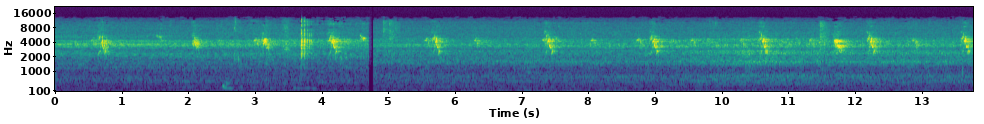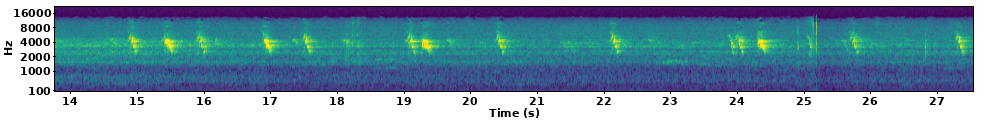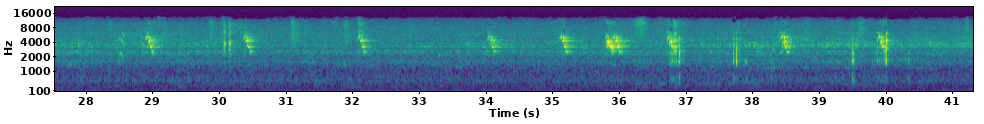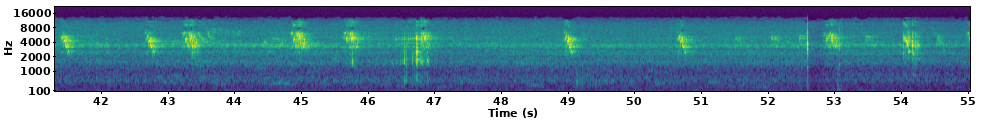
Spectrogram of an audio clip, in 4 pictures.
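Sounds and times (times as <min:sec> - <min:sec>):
faint outdoor hiss: 0:00.0 - 0:55.0
songbird chirping: 0:00.0 - 0:55.0.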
